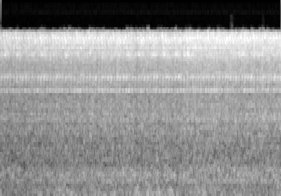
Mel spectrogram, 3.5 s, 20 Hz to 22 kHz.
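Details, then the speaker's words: 2014 Nissan X-Trail T32, rough idle, loss of power, vibration, no check engine light: lumpy, stumbling exhaust beat instead of a smooth pulse; ignition misfire indicated by scope on coil one and exhaust pulse sensor. "but we definitely have a a fold on this vehicle right definitely look like it's ignition problem"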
